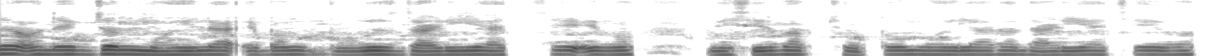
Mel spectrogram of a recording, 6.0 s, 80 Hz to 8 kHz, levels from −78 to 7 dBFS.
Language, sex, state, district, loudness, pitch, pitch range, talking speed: Bengali, male, West Bengal, Dakshin Dinajpur, -29 LUFS, 150 Hz, 145-150 Hz, 130 wpm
